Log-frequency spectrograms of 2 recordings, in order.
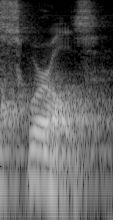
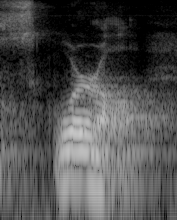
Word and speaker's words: squirrel: in Canada um and challenged to pronounce because it's it's a squ sound squirrel squirrel so a lot of letters in there making slightly different sounds than they normally would so this is a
